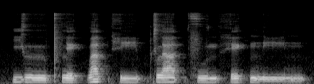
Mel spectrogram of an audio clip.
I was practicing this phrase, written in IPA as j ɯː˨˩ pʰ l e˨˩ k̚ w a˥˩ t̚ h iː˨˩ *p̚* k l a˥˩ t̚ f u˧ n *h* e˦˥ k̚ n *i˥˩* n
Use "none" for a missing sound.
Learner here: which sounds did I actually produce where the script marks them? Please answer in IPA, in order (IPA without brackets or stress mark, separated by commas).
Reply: p̚, h, i˨˩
